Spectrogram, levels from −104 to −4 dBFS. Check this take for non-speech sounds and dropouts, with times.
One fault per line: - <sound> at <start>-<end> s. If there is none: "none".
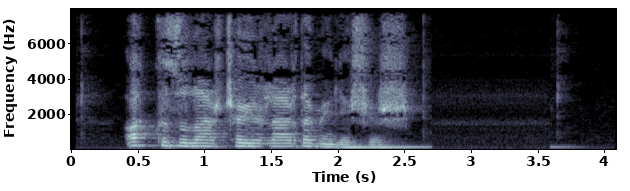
none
